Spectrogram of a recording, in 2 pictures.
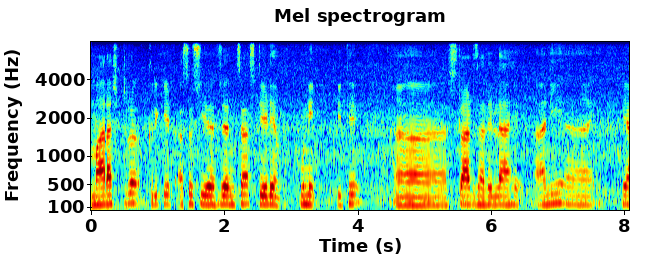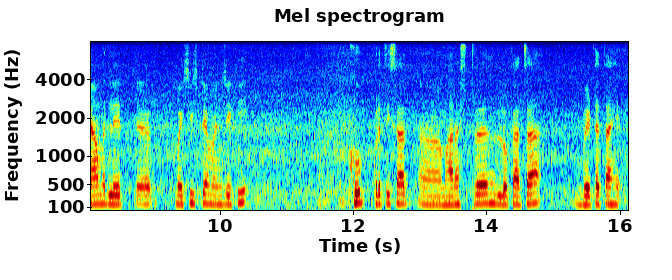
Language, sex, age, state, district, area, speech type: Marathi, male, 18-30, Maharashtra, Nanded, urban, spontaneous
